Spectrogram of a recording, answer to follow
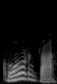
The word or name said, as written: gorda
